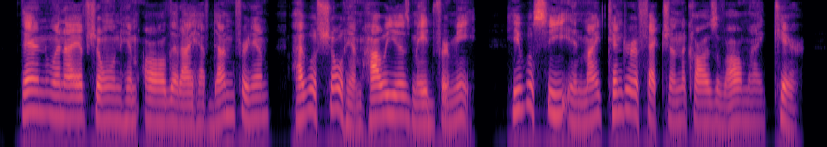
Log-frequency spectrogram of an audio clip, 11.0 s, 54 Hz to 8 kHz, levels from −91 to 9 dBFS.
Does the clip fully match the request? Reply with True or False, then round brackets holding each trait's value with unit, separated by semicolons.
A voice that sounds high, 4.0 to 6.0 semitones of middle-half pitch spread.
False (140 Hz; 4.3 semitones)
